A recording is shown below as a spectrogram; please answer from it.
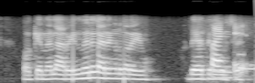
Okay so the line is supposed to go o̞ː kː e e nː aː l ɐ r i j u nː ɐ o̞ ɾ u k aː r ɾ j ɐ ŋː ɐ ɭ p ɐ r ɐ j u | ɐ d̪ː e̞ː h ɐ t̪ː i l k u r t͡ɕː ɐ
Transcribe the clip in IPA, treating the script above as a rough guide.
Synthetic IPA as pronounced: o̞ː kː e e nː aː l ɐ r i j u nː ɐ o̞ ɾ u k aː ɾ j ɐ ŋː ɐ ɭ p ɐ r ɐ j u | ɐ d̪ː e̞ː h ɐ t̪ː i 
